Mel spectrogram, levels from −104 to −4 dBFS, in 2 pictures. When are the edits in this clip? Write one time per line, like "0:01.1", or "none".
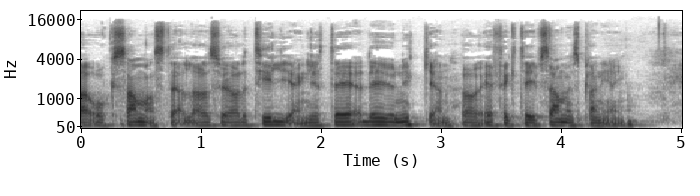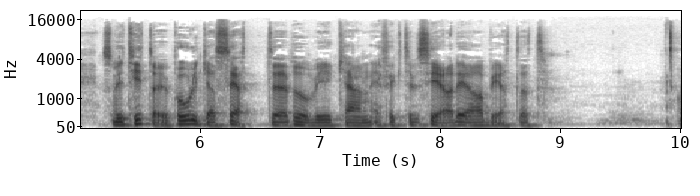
0:03.2
0:05.1
0:06.8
